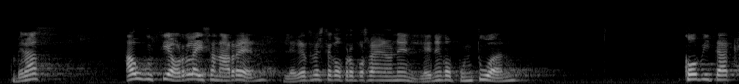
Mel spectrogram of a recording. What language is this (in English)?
Basque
